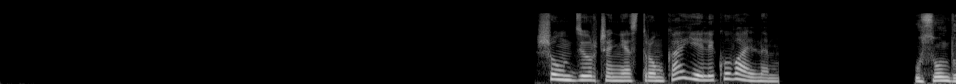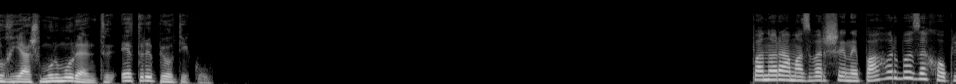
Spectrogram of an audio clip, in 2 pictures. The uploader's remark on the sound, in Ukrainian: Прогулянка в лісі. Шум дзюрчання струмка є лікувальним.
